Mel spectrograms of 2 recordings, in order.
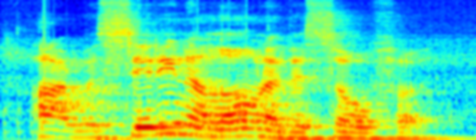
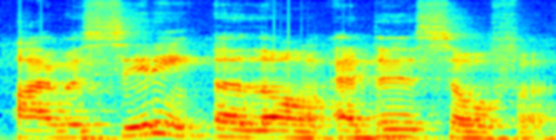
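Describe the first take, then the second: First: It is said quickly with the words run together. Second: It is said slowly with each word more separate. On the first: "ocorreu o que a gente chama de redução" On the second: "de uma forma mais lenta"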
